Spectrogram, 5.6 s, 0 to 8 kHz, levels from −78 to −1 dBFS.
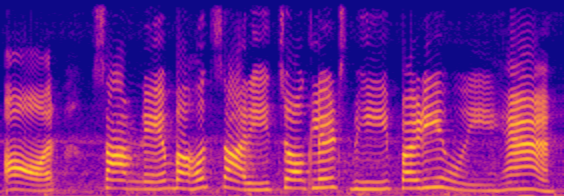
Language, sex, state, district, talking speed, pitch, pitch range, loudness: Hindi, female, Punjab, Pathankot, 95 wpm, 310 Hz, 280-345 Hz, -11 LUFS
